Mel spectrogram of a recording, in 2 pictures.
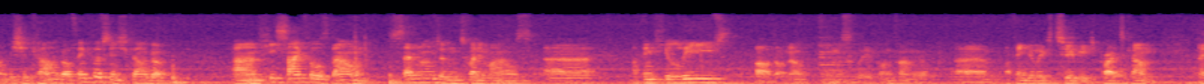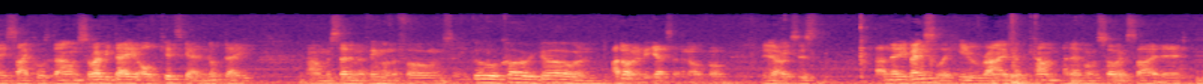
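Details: Stammering in an adult man who describes himself as a person who stammers.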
